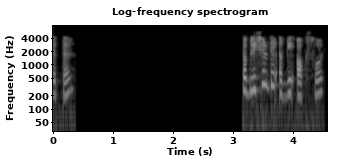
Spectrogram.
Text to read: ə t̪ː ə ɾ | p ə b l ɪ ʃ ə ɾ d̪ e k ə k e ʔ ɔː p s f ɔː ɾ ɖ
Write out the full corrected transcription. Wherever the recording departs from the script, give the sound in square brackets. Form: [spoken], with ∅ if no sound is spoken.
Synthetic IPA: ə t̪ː ə ɾ | p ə b l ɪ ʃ ə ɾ d̪ e [ʔ] ə [ɡ] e ʔ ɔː [k] s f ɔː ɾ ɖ

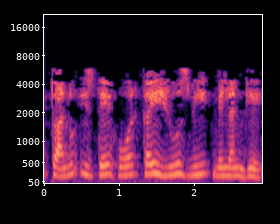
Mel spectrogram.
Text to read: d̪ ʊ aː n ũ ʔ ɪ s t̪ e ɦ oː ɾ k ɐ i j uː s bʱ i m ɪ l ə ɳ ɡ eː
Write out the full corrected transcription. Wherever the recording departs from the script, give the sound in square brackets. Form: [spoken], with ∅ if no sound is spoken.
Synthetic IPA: [t̪] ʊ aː n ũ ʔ ɪ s [d̪] e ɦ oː ɾ k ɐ i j uː [z] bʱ i m ɪ l ə [n] ɡ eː

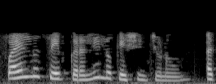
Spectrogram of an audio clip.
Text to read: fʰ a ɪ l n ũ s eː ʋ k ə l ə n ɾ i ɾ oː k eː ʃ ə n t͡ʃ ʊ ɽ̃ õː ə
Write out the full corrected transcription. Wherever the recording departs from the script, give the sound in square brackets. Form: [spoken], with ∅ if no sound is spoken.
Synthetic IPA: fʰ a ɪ l n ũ s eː ʋ k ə [ɾ] ə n [l] i [l] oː k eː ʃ ə n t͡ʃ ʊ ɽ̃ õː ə

